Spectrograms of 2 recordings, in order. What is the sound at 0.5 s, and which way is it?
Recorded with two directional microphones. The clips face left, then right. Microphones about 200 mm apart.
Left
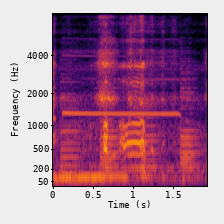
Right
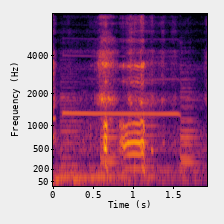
Music, 15° left (ahead or behind).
